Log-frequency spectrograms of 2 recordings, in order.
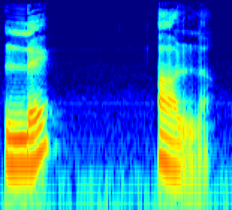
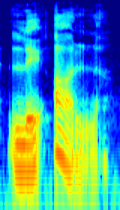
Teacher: Okay, so, but in that case still, even if you've got this H, okay, it belongs to this aspiré group of words, so containing this H, okay, and it means that you won't have the possibility to make the liaison between your article and your word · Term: H aspiré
